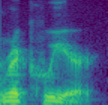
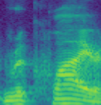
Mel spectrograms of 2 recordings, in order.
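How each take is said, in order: First: The last syllable has a closed vowel. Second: The last syllable has an open vowel. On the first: The speaker calls it wrong. "not require" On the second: The speaker calls it right. "and then require"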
